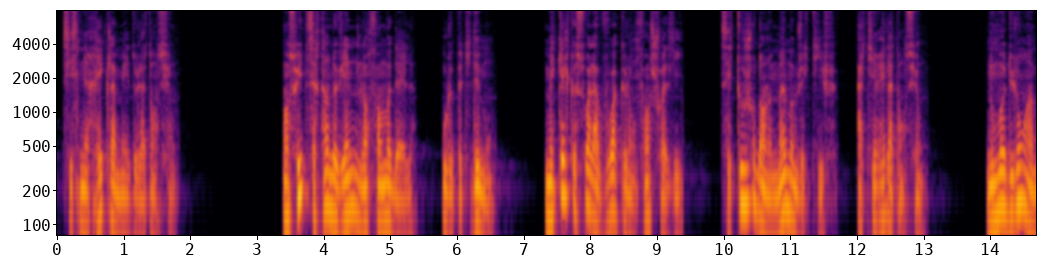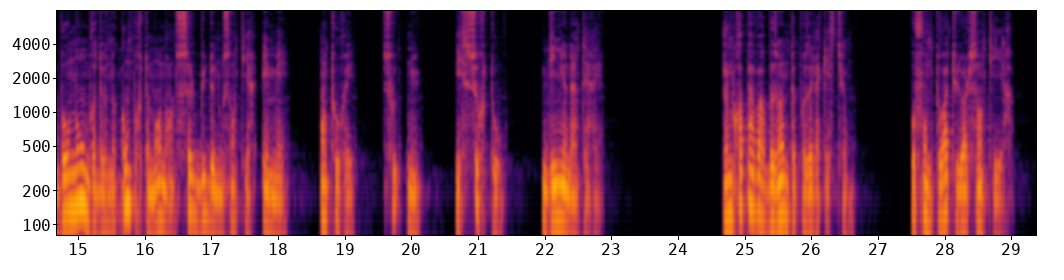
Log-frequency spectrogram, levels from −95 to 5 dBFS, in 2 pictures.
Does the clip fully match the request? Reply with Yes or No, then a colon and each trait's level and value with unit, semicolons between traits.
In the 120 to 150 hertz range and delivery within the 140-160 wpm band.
No: low, 105 Hz; average, 150 wpm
